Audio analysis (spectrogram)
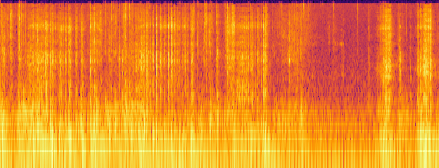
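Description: A solid orange bar of soap held in the fingers is scraped and carved with a metal utility blade, while fine shavings and crumbs fall onto a pile below. Dense, crisp scraping and crunching with quick tearing-like strokes comes in bursts, easing to quieter, softer scrapes near the end before a few final sharp cuts.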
